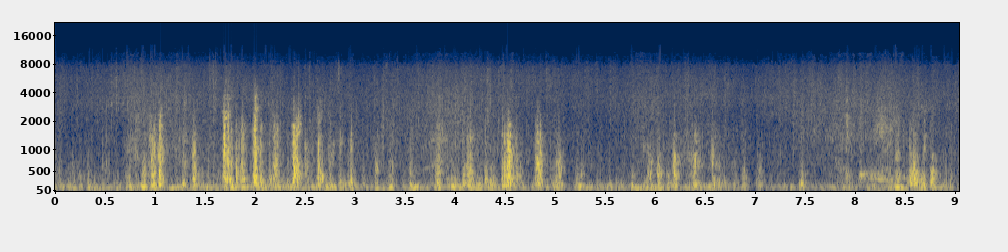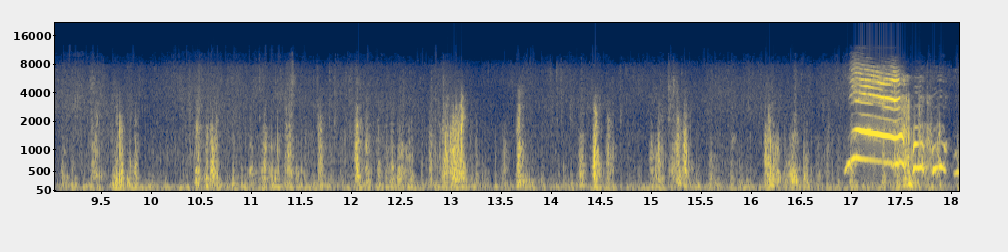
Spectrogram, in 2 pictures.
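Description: Wind buffeting the microphone, a continuous low rumble broken by irregular gusty thumps. About a second before the end, a voice calls out loudly and briefly.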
